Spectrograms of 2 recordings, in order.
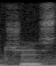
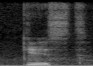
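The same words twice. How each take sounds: First: It begins with a soft j sound. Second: It begins with a hard g sound. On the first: The speaker calls it right. "that's the gist" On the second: The speaker calls it wrong. "I used to say gist, but this is wrong"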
